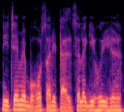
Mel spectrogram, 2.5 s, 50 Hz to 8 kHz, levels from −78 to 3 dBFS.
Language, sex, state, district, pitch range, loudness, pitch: Hindi, male, Jharkhand, Palamu, 105-110 Hz, -14 LUFS, 110 Hz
